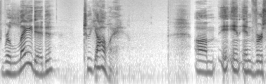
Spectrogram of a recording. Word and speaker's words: Yahweh: Well, that's the English translation of Yahweh, or actually the four consonants, WH, thought to be pronounced Yahweh.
